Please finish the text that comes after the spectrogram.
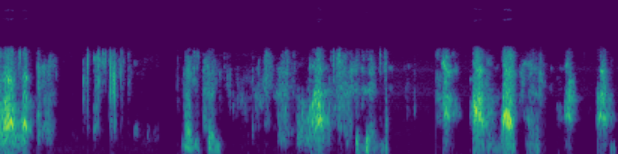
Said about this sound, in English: Oh my goodness, there's a little puppy here, actually sniffing at him and not attacking him, which is nice.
